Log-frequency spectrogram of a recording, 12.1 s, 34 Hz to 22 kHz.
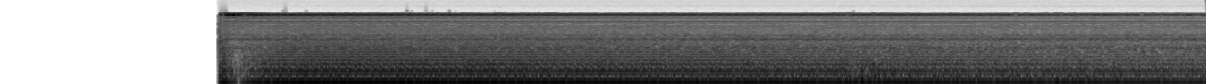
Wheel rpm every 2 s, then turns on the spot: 0, 0, 0, 0, 0, 0.
none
